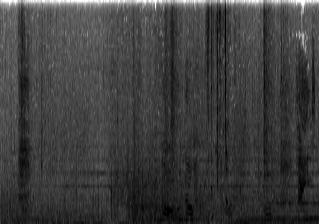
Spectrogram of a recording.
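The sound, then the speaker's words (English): A thunderstorm over a violently churning sea beside an overturned canoe, with lightning overhead. Wind and surging water roar continuously, and deep rumbles of thunder swell beneath them. “The sea starts to churn violently, and lightning forks overhead.”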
